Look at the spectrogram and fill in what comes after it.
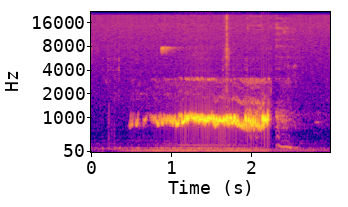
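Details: Wheezing.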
